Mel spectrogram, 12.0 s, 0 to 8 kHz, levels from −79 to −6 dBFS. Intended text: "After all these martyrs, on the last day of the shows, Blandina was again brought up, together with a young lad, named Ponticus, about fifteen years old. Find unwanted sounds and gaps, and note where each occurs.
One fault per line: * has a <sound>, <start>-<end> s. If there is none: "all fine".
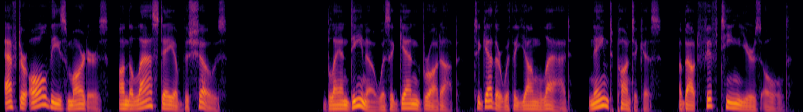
all fine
